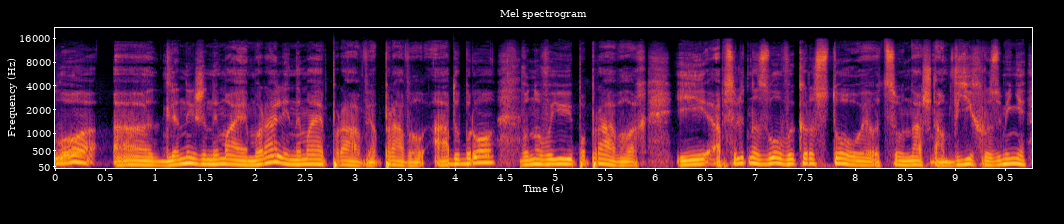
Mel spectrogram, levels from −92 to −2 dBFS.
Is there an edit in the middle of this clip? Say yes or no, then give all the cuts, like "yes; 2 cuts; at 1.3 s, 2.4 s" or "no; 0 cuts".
yes; 3 cuts; at 3.9 s, 4.6 s, 8.7 s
